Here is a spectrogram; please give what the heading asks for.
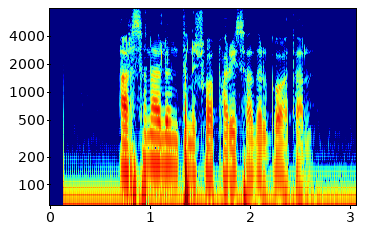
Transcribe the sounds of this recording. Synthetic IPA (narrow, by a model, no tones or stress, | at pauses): ʔaɾsənalɨnt̪ʰɨnɨʃwapʰaɾisad̪əɾɡəwat̪ʰal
